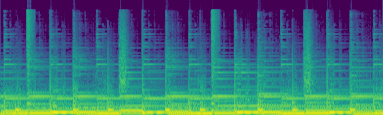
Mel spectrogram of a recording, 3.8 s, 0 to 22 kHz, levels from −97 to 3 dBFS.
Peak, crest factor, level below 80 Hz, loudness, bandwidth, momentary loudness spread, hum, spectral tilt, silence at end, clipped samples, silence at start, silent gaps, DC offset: 0 dBFS; 6 dB; -10 dBFS; -7 LUFS; 15.5 kHz; 2 LU; none; -8 dB/octave; 0 s; 2%; 0 s; none; under 0.1%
